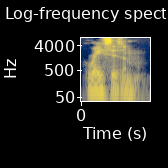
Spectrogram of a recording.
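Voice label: "racism", US English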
